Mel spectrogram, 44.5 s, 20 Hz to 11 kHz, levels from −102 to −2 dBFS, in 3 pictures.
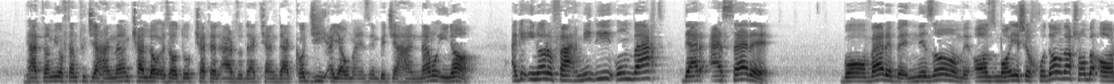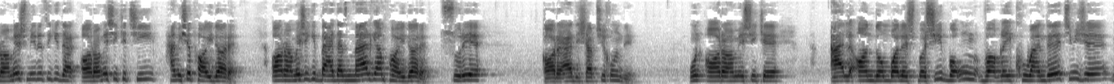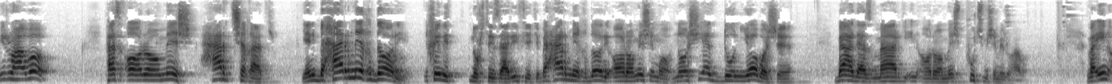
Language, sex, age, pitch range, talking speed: Persian, male, 30-49, 160-220 Hz, 140 wpm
